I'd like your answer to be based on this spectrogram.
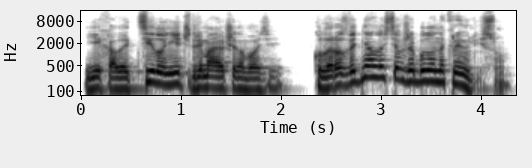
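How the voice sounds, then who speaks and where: Ukrainian male storyteller, somewhat high voice, lively folk-tale reading with voiced characters. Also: fast talker. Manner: acts out characters with shifting pitch. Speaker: narrator.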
